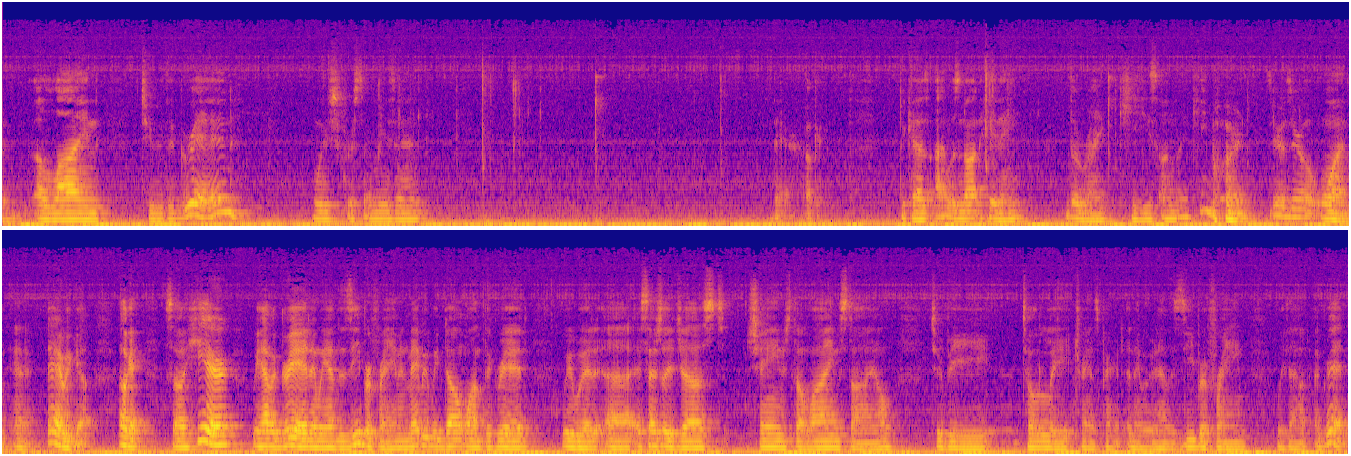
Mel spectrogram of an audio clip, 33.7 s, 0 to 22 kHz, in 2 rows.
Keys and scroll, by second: 5.3-8.9 typing, 9.3 Return, 11.7-14.6 typing, 15.9-18.7 typing.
